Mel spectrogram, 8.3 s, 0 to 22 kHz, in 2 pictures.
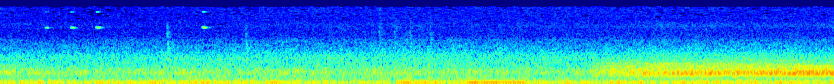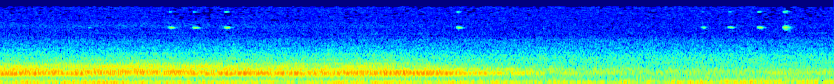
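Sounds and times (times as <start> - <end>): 
low rumble of a moving train at night in America: 0.0 - 8.3
train horn blast: 3.0 - 7.0.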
